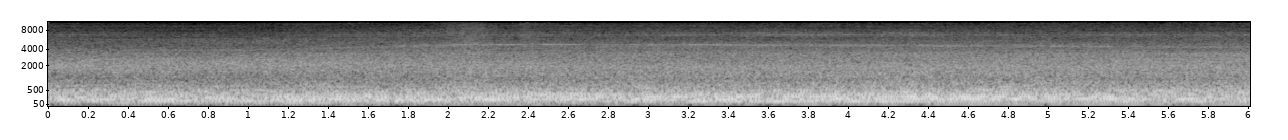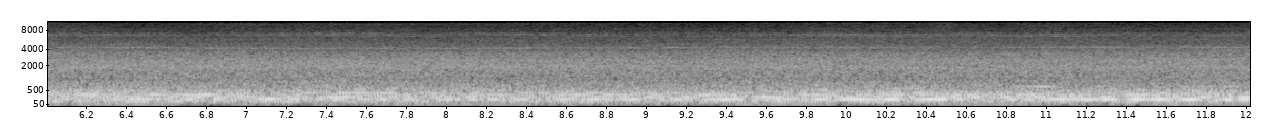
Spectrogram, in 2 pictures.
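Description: Bombardier Q400 turboprop idling on the ground, its two Pratt & Whitney PW150A engines running and propellers turning, a steady low propeller drone heard through the terminal window.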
